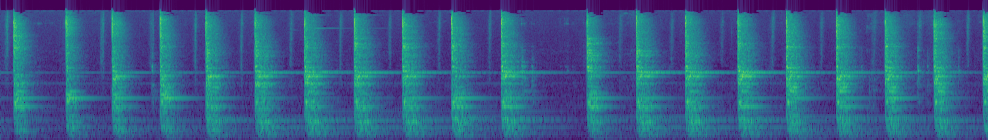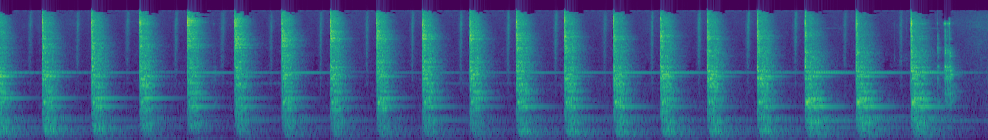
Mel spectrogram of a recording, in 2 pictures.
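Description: Hammer blows on a socket used as a driver, forcing an aluminum tie rod end and its misalignment spacers down onto a tight-fitting knuckle pin. The strikes are steady, about two and a half a second, and each one rings like metal. There is a short pause about five seconds in.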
